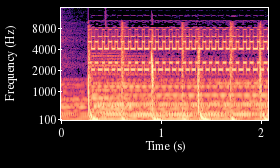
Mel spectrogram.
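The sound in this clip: A telephone ringtone sounds while someone waits for a customer service call: bright, tonal notes repeat in a quick, steady pattern and stay loud with no voices.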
